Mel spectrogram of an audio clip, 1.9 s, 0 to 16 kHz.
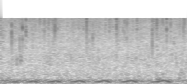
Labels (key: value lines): label: biophony
recorder: SoundTrap 500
